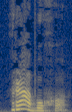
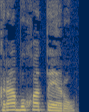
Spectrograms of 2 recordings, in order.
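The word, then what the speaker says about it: рабухатэру (ラブホテル): По-японски это произносится как «рабухатэру», а молодежью сокращается в сленговое «рабухо».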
